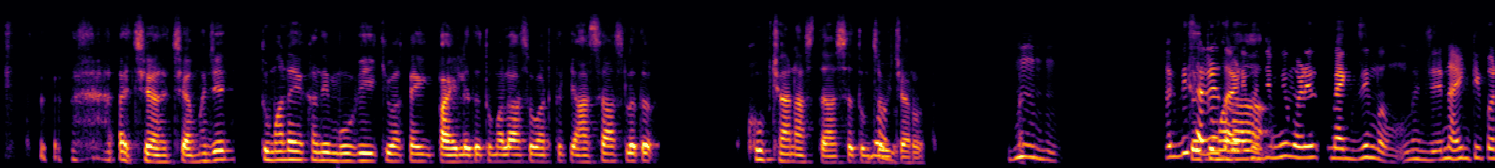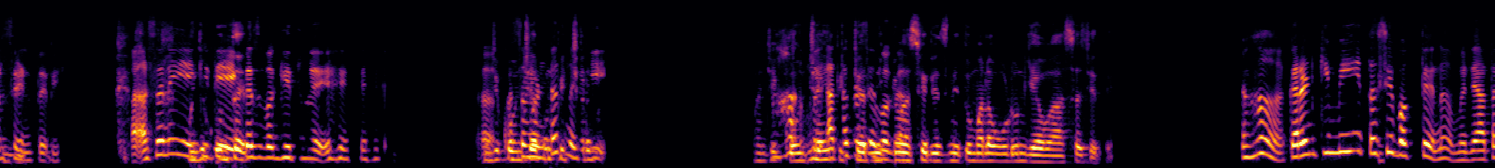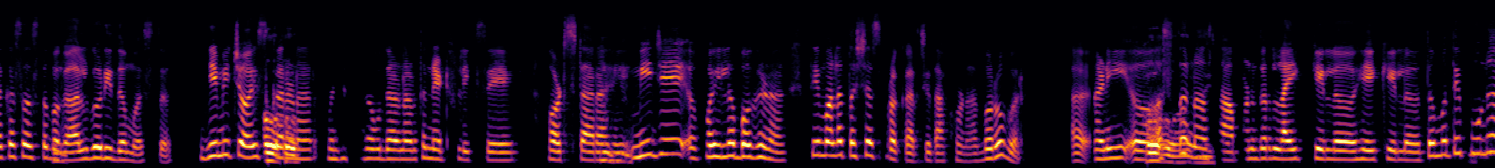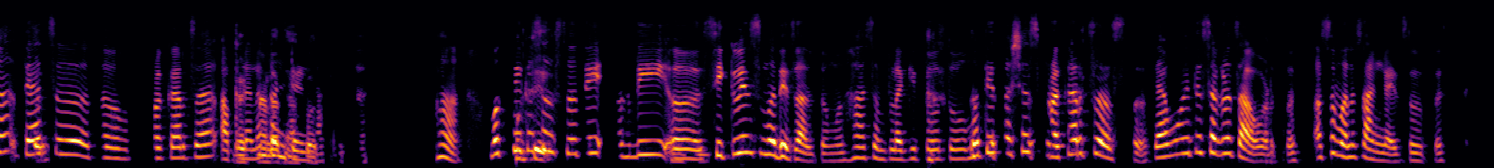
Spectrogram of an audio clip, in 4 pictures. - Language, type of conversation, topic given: Marathi, podcast, तुम्हाला कल्पनातीत जगात निघून जायचं वाटतं का?
- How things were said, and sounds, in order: other background noise; chuckle; in English: "नाइन्टी पर्सेंट"; chuckle; "कोणत्या" said as "कोणच्या"; "कोणत्याही" said as "कोणच्याही"; in English: "सिरीजनी"; tapping; in English: "अल्गोरिदम"; in English: "चॉइस"; in English: "सिक्वेन्समध्ये"; laugh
